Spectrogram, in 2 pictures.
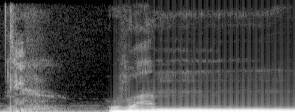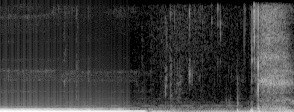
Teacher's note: It'd be more correct to say a W, but create a vibration in which it sounds like a V.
